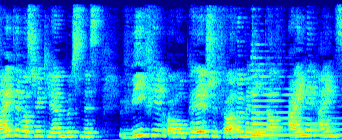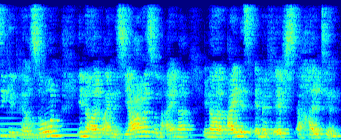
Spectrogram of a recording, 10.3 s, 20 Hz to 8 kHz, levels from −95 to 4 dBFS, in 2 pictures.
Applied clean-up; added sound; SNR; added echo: none; Piano; 12 dB; reverberation time 0.3 s.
